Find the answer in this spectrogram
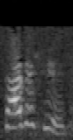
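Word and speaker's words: Tadeusz: In Poland, we say his name Tadashish Kosciuszko. But in America, Tadashish Kosciuszko is fine. – Please. – Thank you, young lady. Tadashish Kosciuszko. How's that? – Very good. You say it like you're going to sneeze, and you got it.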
